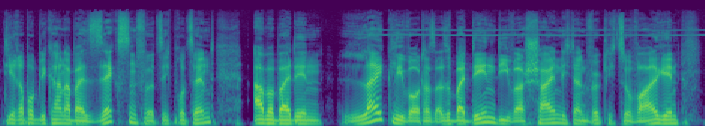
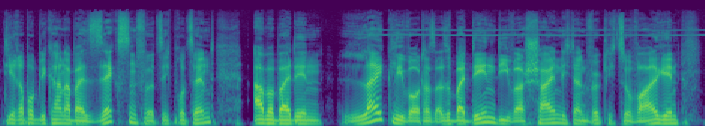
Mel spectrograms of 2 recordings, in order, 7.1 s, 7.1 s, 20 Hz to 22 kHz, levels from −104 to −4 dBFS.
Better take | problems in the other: neither | high-pitched whine; faint; from 3.5 s on; 7 kHz, 25 dB below the speech; the same in both

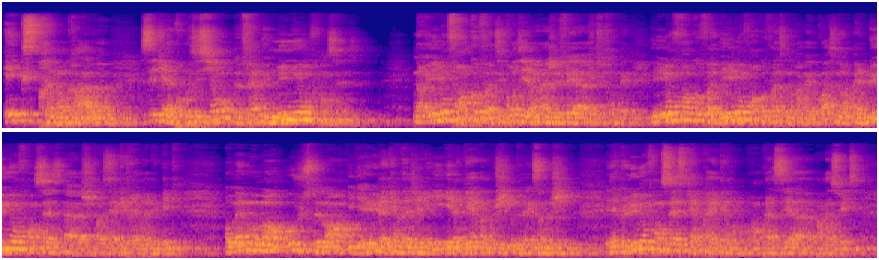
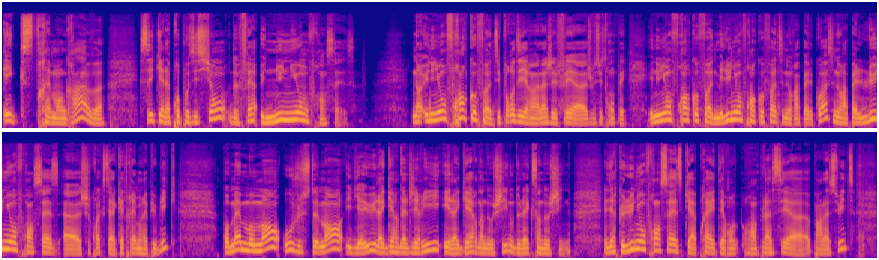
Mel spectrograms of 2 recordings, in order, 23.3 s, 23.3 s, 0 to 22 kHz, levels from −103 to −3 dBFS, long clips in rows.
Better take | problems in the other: second | room echo; strong; dies away in 1.6 s // off-mic speech; far

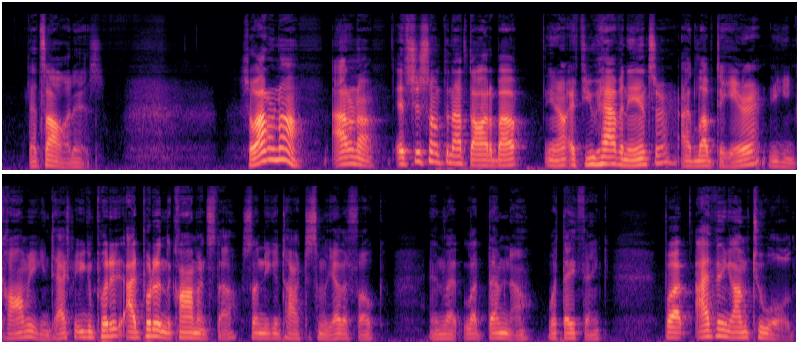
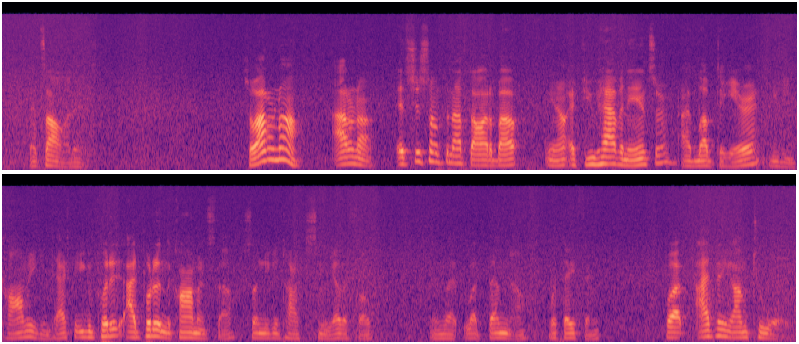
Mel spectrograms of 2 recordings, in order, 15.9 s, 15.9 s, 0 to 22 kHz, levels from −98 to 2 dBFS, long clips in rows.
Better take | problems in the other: first | hiss; noticeable; throughout; 15 dB below the speech

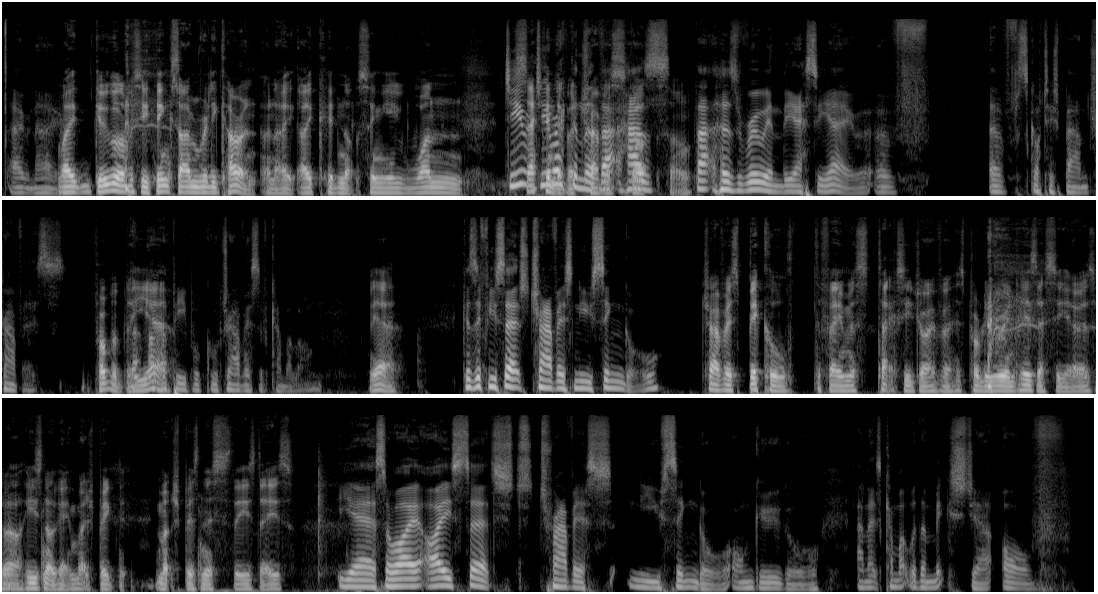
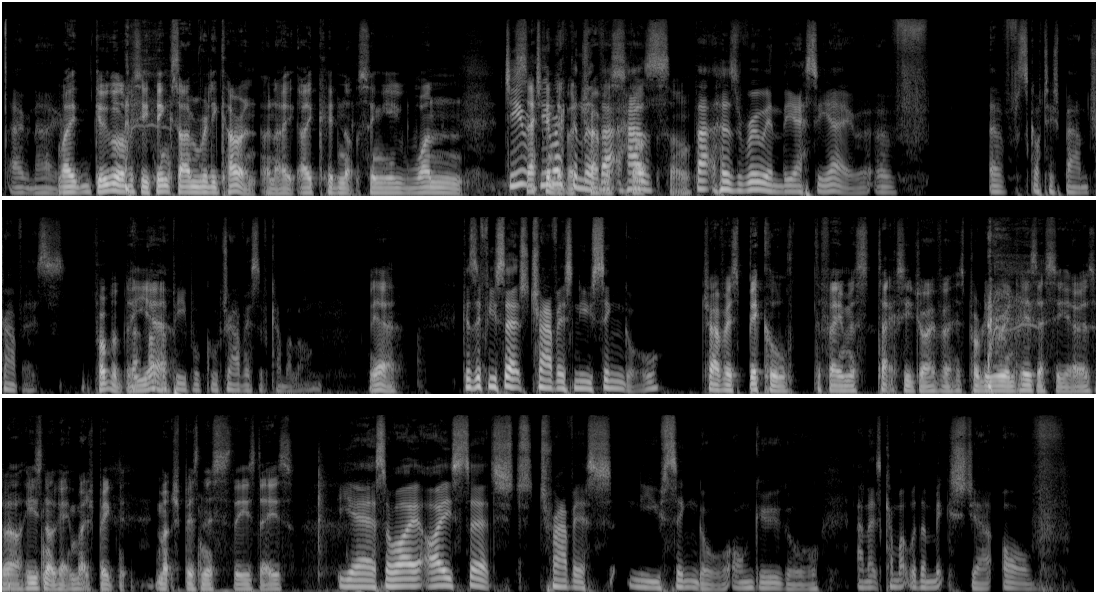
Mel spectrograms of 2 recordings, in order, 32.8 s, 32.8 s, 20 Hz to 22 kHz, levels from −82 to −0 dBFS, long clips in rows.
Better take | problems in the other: neither | none

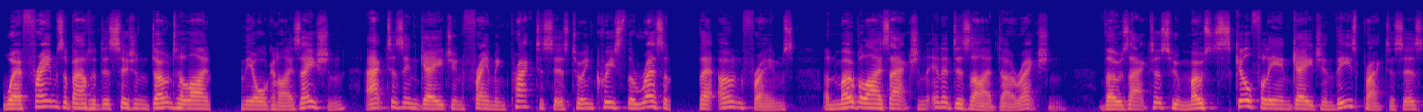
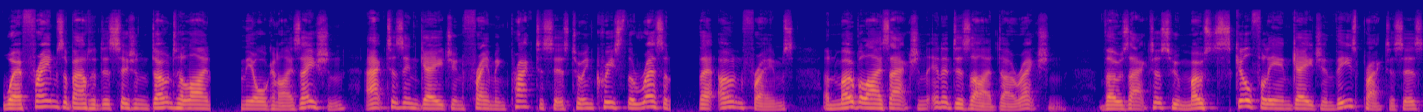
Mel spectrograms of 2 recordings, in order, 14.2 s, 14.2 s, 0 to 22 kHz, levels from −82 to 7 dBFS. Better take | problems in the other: neither | audio cutting out; at 2 s and at 6.5 s; the same in both

